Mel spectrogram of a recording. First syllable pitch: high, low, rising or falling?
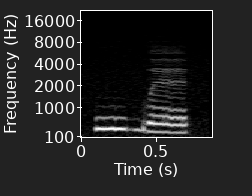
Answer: high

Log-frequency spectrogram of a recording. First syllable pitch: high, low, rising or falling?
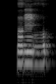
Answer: low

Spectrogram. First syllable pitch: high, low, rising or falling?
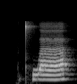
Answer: rising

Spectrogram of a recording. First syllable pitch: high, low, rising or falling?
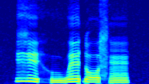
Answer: falling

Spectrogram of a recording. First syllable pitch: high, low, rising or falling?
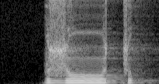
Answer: high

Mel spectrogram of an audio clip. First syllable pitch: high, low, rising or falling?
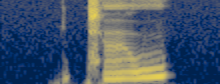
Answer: rising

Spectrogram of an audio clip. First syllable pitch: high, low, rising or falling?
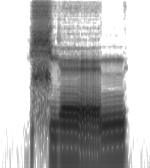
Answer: low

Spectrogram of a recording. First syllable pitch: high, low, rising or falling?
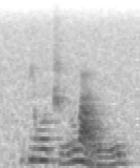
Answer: high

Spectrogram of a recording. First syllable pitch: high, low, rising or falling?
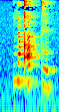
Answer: high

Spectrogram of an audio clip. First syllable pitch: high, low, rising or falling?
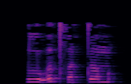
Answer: rising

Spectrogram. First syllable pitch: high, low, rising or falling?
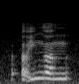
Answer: rising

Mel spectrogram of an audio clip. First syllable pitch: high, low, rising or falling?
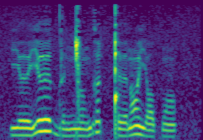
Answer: low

